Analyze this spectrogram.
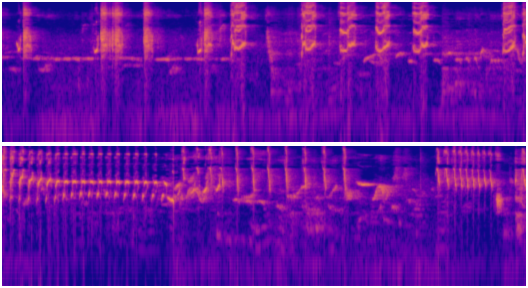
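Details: White-rumped shama song used to provoke other shamas to sing, with varied bursts of rapid repeated notes, high sweeping whistles and a long fast trill of descending notes, broken by short pauses.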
